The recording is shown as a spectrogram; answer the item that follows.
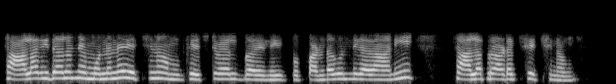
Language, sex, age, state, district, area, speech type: Telugu, female, 18-30, Telangana, Mulugu, urban, conversation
